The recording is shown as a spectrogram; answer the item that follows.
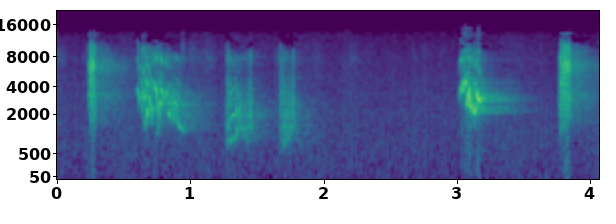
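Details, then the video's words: Pet budgerigars chirping: a few separate bursts of scratchy, warbled chirps broken by short pauses, then a sharp squeaky note that slides downward. "Веселое пение волнистых попугайчиков / Funny singing of wavy parrots"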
